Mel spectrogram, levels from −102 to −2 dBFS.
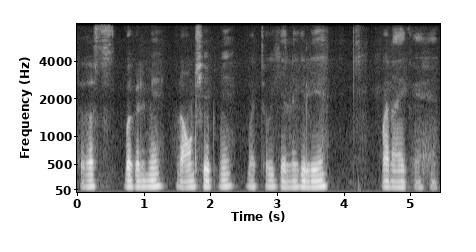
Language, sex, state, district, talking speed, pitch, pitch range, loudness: Hindi, male, Chhattisgarh, Sarguja, 165 wpm, 105 Hz, 100-110 Hz, -19 LUFS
